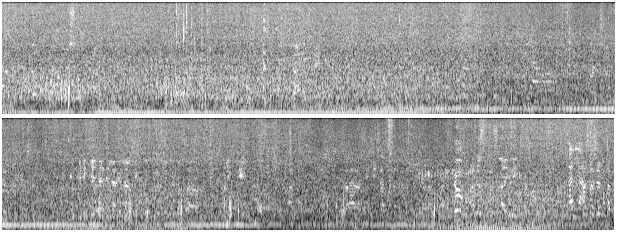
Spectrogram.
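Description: The engine of a small wooden passenger boat running under way, a steady low drone. About eight seconds in the deep hum fades and a higher steady tone takes over; the deep hum comes back near the end. Water and wind noise lie underneath.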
